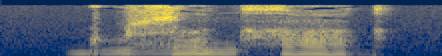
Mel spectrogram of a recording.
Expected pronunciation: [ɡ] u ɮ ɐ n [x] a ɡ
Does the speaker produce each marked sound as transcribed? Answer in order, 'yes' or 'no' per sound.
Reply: yes, yes

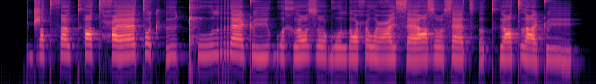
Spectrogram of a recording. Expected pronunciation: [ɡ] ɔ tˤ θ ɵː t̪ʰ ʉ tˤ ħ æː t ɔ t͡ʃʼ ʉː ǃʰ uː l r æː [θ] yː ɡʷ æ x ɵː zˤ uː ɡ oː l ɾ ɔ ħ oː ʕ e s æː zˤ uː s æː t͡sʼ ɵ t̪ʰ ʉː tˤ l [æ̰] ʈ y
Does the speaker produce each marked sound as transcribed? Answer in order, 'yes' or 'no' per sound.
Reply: no, no, no

